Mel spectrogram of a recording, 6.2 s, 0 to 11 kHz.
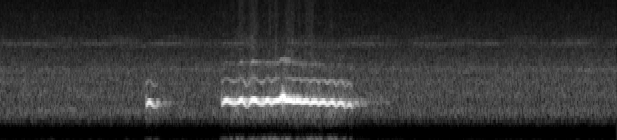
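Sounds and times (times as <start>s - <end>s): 
tawny owl hooting: 1.5s - 3.8s.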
